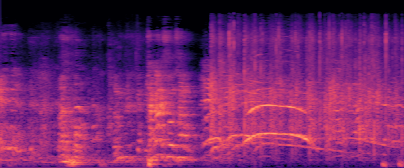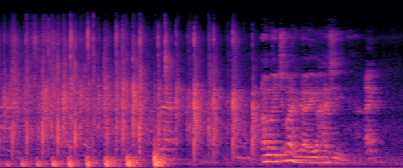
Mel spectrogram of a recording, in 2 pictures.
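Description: A group of men and women laugh loudly together.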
